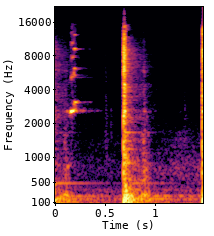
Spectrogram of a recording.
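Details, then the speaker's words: 1973 Chevy Nova 350 SS hatchback, rear banging: heard under the car while bouncing it, two sharp metallic clunks, one per bounce; lower shock absorber mount stud loose, both sides; loose shock absorber mount. "that's the main stud for the lower shock absorber Mount and that is loose and banging away is clicking up and down when you bounce on it"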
